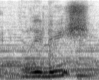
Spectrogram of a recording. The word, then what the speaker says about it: Diriliş: Right pronunciation. Right. असल तलफ़ुज़ है। Diriliş Ertuğrul.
